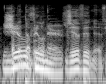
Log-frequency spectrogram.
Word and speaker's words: Gilles Villeneuve: So the circuit Gilles Villeneuve, I believe I'm pronouncing that correctly. – Gilles Villeneuve, yes.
